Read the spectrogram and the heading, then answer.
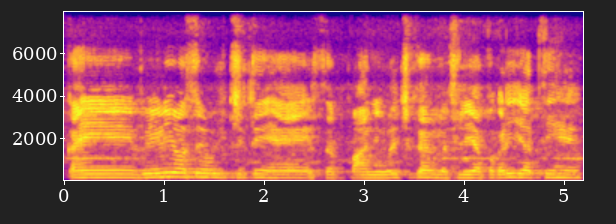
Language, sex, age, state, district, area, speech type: Hindi, male, 60+, Uttar Pradesh, Hardoi, rural, spontaneous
